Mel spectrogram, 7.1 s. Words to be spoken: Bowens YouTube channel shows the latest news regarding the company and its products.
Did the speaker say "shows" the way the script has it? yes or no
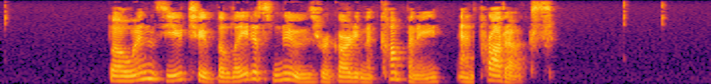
no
